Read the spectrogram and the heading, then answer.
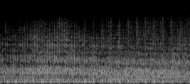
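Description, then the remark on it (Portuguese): A helicopter supporting a police operation in a community in São Gonçalo, Rio de Janeiro metropolitan region, drones steadily overhead, its rotor giving a low, continuous thrum with an even rhythmic chop, loud and unchanging throughout, with no voices. “O veículo blindado e o helicóptero deram apoio à operação.”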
